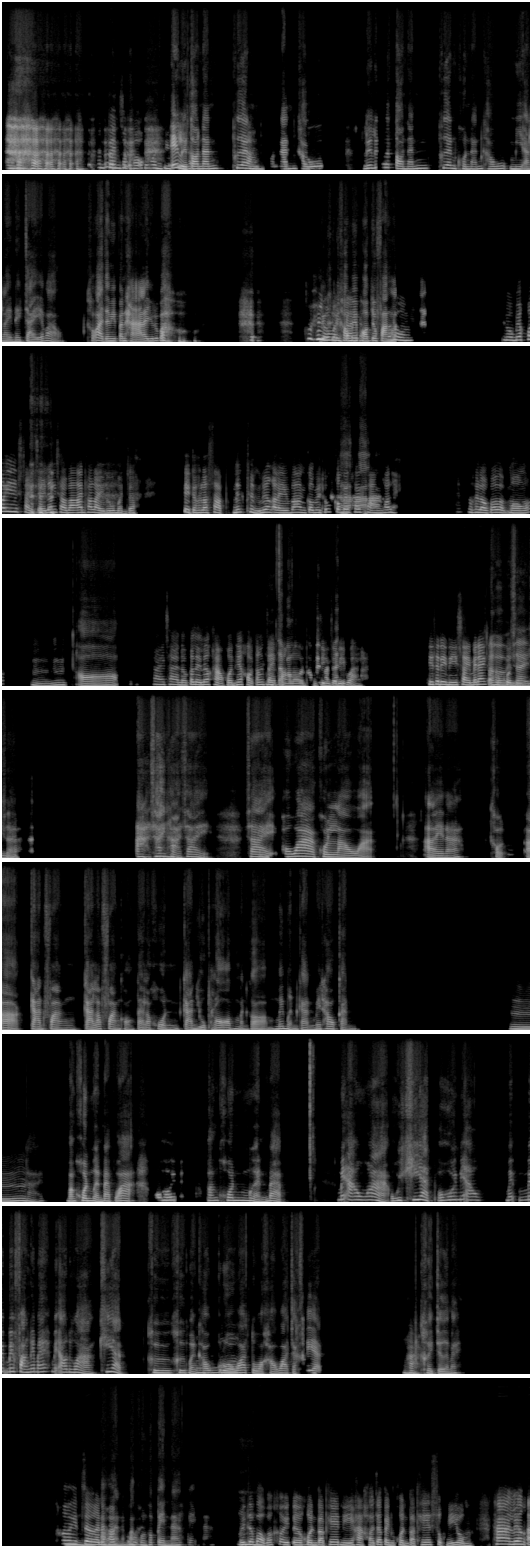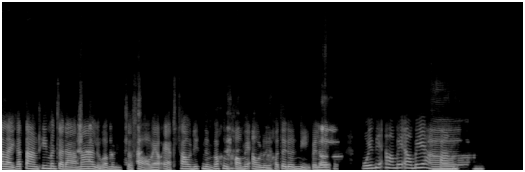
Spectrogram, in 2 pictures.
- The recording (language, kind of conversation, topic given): Thai, unstructured, ทำไมการรับฟังกันอย่างตั้งใจถึงช่วยลดความขัดแย้งได้?
- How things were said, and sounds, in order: laugh; chuckle; laughing while speaking: "ไม่รู้"; unintelligible speech; other background noise; chuckle; laughing while speaking: "กว่า"; laughing while speaking: "เออ"; tsk; laugh; unintelligible speech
